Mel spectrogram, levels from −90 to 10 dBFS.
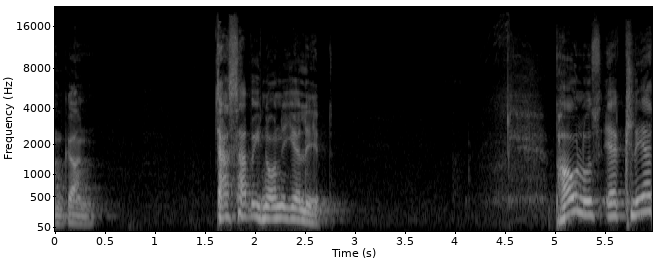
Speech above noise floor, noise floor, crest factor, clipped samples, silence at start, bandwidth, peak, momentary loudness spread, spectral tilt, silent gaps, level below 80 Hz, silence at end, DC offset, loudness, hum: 41 dB; -74 dBFS; 24 dB; under 0.1%; 0 s; 19.5 kHz; -12 dBFS; 22 LU; -5 dB/octave; none; -76 dBFS; 0 s; under 0.1%; -34 LUFS; none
